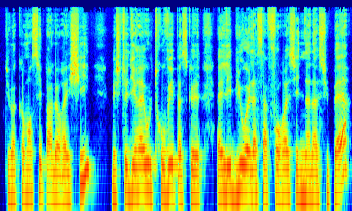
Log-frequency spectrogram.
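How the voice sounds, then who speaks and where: A woman's voice: low voice, fairly even intonation, fast talker, mellow. A woman giving direct, familiar nutrition advice on a radio show. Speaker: nutrition expert guest.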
